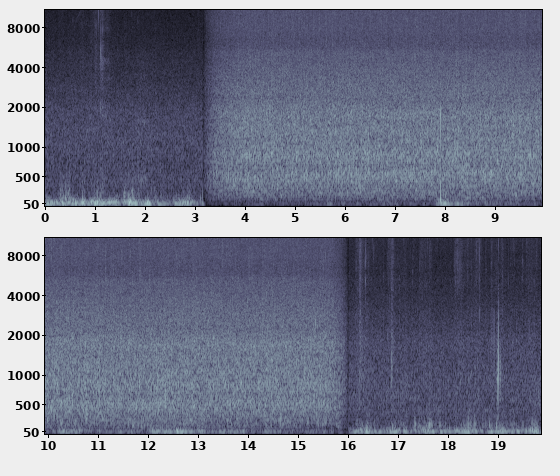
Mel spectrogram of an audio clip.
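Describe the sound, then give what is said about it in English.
A brook in the woods flows with a steady rushing babble that starts abruptly after a few seconds and cuts off near the end, leaving quieter outdoor ambience on either side. No one speaks. “Like the chickadees in the trees, the otters in the brook.”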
